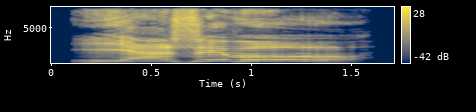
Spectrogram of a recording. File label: Heavy positive vocalization ru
